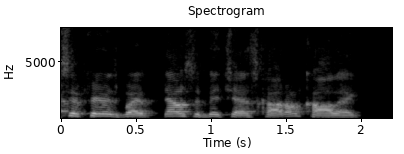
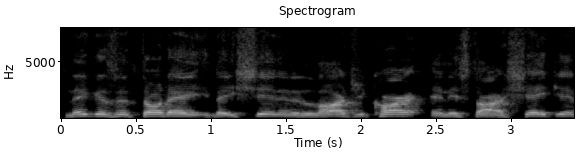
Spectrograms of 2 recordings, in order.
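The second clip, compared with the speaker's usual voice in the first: ordinary talk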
